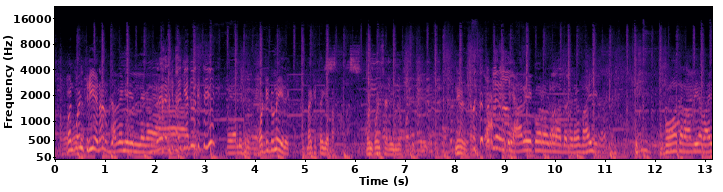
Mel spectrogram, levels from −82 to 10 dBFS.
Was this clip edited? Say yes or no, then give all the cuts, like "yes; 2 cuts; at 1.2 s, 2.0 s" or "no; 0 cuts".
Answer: no; 0 cuts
